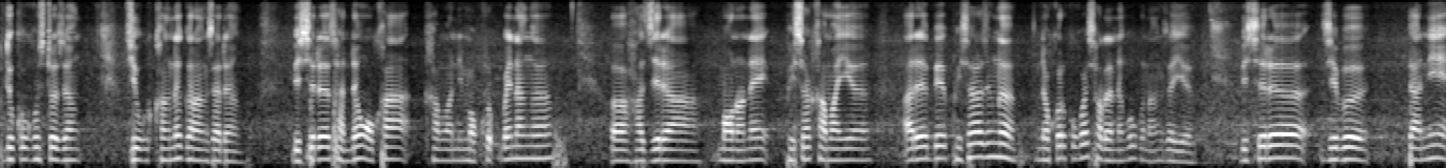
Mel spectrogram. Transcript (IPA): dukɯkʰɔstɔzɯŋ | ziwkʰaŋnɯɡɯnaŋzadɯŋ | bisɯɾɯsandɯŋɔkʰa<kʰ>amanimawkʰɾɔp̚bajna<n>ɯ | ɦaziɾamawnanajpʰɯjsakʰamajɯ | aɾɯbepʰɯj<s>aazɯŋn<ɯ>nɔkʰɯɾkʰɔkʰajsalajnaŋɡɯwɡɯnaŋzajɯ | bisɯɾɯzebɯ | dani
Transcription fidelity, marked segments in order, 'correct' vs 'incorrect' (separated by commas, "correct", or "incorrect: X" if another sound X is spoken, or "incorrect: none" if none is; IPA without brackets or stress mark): correct, incorrect: ŋ, correct, correct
